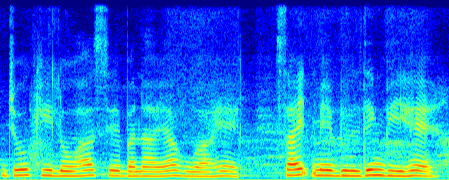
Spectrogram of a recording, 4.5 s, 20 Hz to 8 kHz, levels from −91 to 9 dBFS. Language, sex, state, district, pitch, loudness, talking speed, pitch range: Hindi, female, Arunachal Pradesh, Papum Pare, 225 Hz, -14 LUFS, 160 wpm, 210-240 Hz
